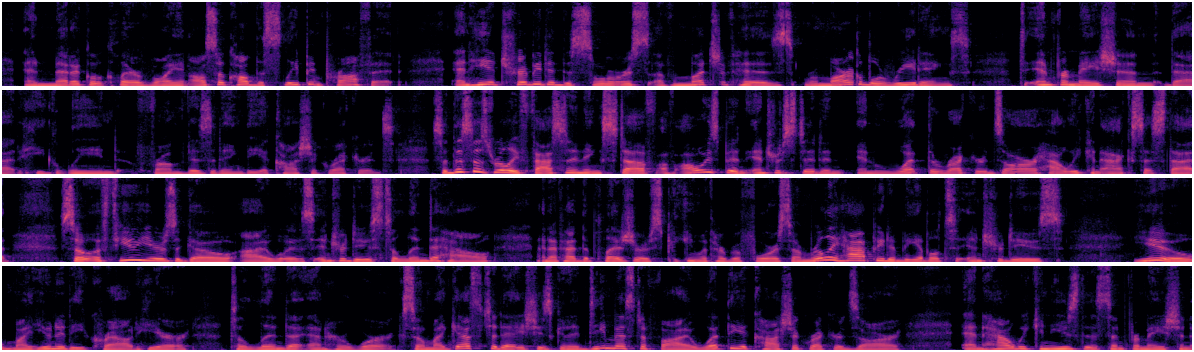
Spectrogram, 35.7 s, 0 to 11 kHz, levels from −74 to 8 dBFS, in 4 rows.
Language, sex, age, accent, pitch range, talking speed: English, female, 40-59, American, 160-205 Hz, 185 wpm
